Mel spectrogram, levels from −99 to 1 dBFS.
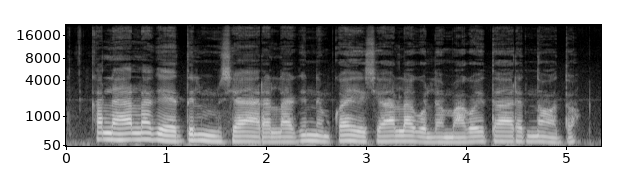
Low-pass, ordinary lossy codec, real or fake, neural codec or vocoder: none; none; real; none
